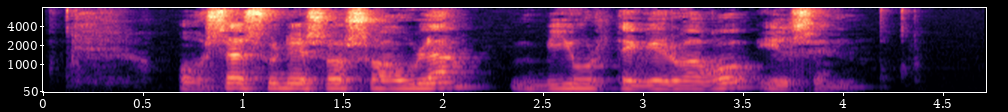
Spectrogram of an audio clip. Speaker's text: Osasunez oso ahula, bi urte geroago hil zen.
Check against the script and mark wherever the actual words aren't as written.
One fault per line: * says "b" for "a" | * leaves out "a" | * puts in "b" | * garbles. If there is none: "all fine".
all fine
